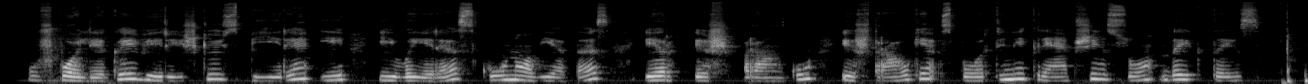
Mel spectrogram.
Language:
Lithuanian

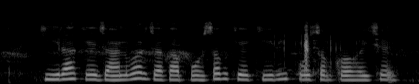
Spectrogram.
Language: Maithili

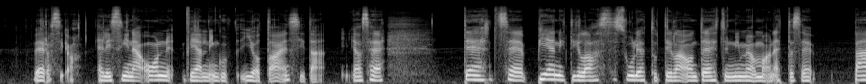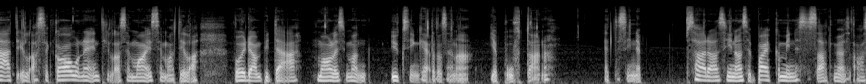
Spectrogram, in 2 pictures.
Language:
Finnish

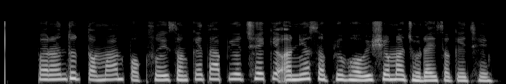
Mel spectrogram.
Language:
Gujarati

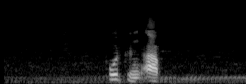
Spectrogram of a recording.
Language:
Thai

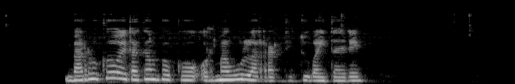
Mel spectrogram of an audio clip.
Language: Basque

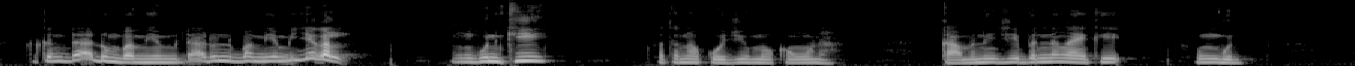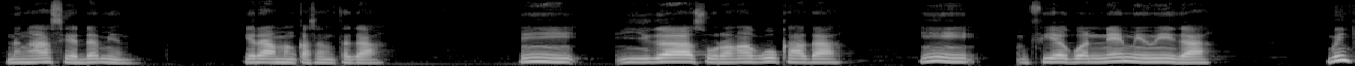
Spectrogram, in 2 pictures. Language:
Dijim-Bwilim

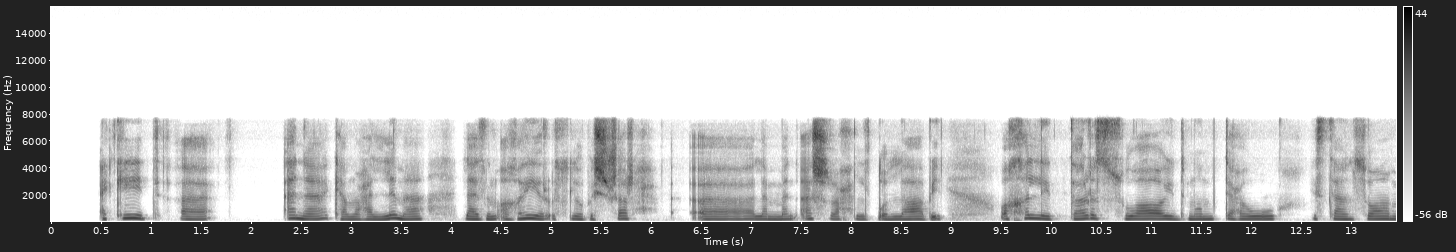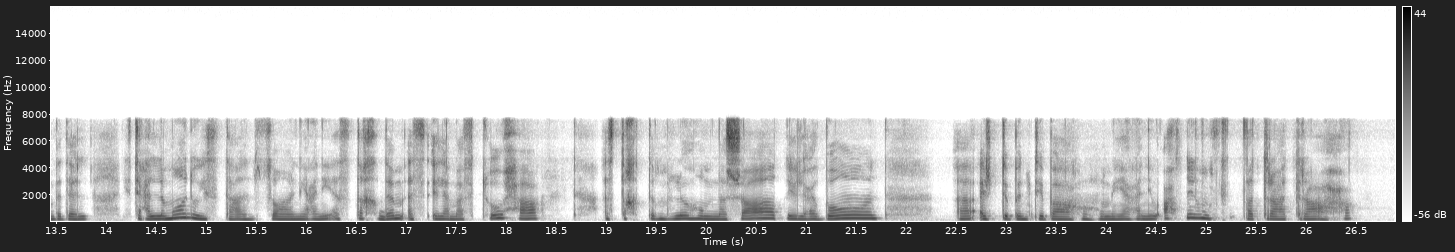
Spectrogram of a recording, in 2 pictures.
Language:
Gulf Arabic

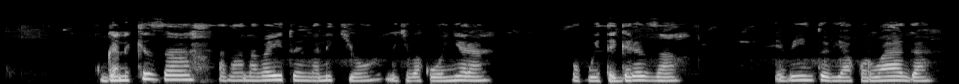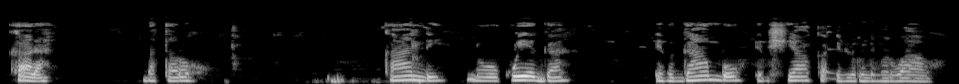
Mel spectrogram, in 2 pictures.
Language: Tooro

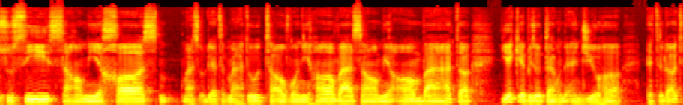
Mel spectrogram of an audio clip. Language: Persian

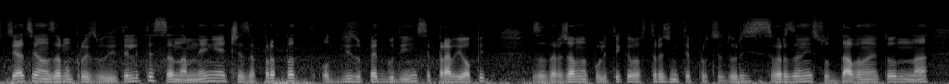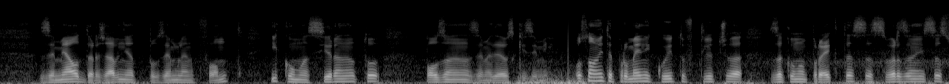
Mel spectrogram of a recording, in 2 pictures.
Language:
Bulgarian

